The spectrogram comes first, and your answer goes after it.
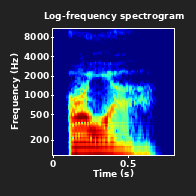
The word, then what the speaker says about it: olla: It is called an ola. Say it like the Spanish do. Oya.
